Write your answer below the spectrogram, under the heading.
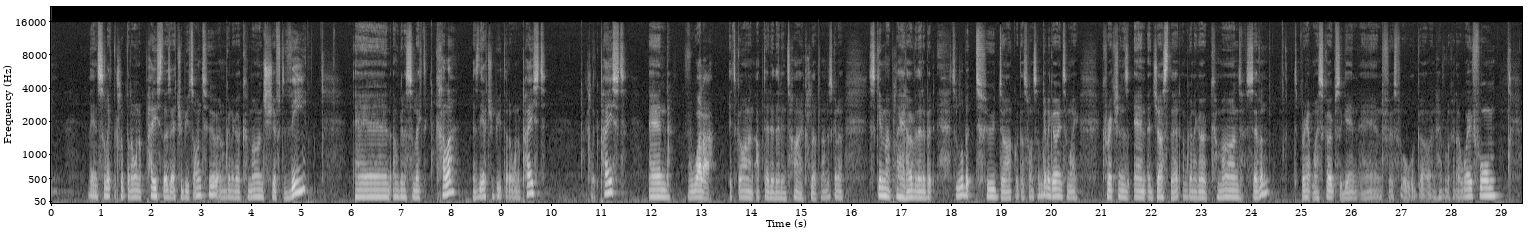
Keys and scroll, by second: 5.6 shift+super+v, 24.8 super+7.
